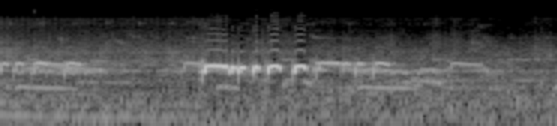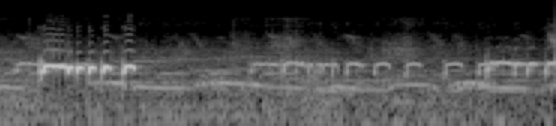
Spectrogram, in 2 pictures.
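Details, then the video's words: Dusk calling by local zebra doves: two loud pulsed coo bursts stand out over a chorus of quieter stepped cooing phrases from other doves nearby. "perkutut lokal gacor panggilan waktu senja"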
